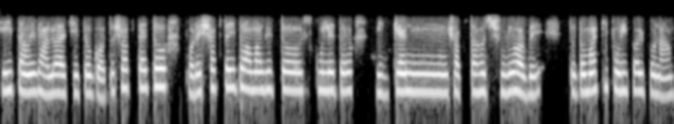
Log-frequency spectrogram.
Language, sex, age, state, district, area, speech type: Bengali, female, 18-30, West Bengal, North 24 Parganas, urban, conversation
